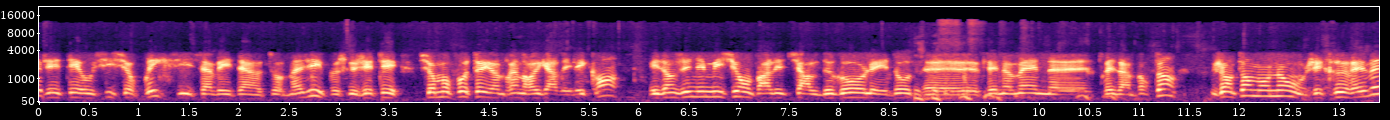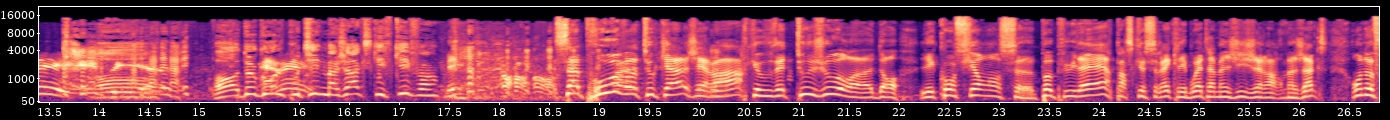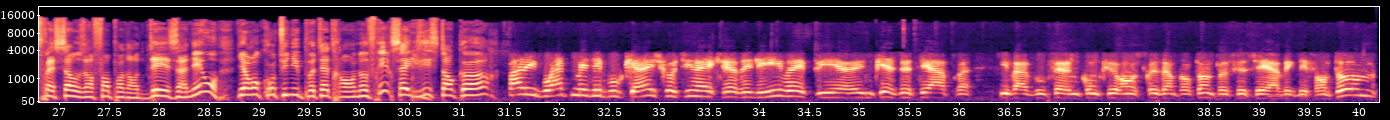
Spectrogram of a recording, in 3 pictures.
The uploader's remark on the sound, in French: au téléphone avec les Grosses Têtes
